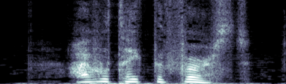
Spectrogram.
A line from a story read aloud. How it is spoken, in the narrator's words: she whispered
